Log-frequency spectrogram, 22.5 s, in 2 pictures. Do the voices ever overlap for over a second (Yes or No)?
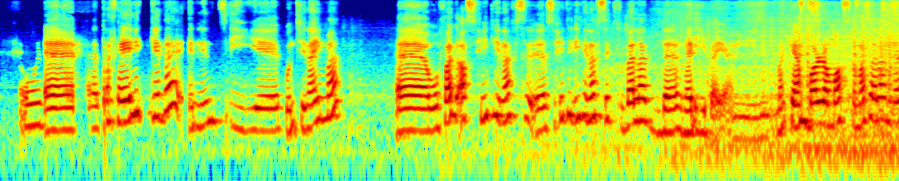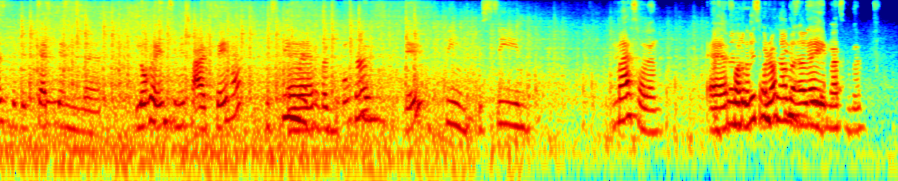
Yes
